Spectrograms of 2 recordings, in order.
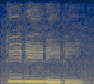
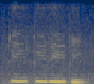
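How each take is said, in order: Both takes have the same delivery.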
